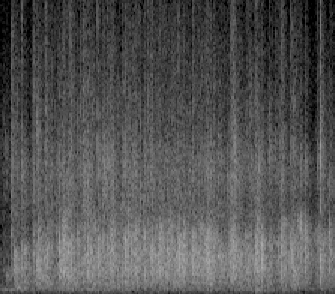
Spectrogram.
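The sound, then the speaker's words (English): Audience applause welcomes a four-person panel onto a stage: dense, steady clapping that holds at an even, fairly loud level throughout, with no voices over it. “Please welcome, give them a hand.”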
